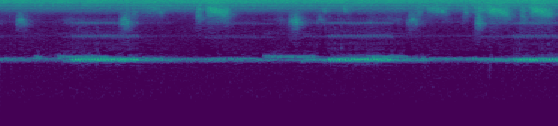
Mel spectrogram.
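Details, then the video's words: Crickets in the grass at night during a warm Bulgarian summer, a shrill unbroken trill at one high pitch, intensifying briefly now and then, backed by thin, faint buzzing higher up. "Cricket Sounds - Crickets Chirping at Night"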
